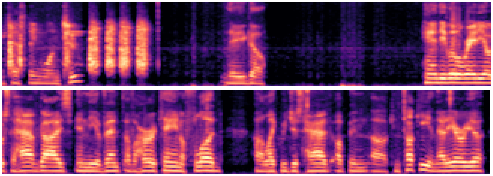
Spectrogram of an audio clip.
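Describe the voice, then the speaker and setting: A man's voice: mid-range voice, dark tone. A man talking casually as a video host, explaining gear in plain words, step by step. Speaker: product reviewer and video host. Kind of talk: casual how-to product demonstration.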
